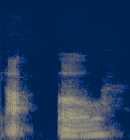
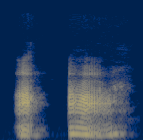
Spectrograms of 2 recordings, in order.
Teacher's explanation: For the aleph, this is a glottal stop, and same sound as when we say uh-oh. It just is a stop in the throat like that.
